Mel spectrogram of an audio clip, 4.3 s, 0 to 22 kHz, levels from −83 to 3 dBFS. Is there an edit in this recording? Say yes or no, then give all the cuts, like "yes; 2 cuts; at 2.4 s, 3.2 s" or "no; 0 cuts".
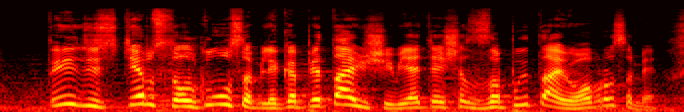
no; 0 cuts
